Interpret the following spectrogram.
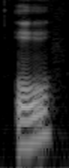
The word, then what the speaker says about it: hauts: And if you're a bit careful, you can hear that un haut commissionnaire and des hauts commissionnaires, well, clearly it is pronounced the same way. So you put the S at the end of both things here, okay, but then you don't pronounce them. So it will be phonetically almost the same, okay, in most of the cases.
